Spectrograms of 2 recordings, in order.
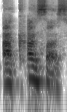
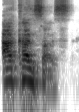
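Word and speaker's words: Arkansas: how it is written it is written like a cancers but we don't say a cancers because people confuse with the state of cancers even an old old law which says you cannot pronounce it is illegal and it is a crime to fail to pronounce the state of arer by saying Aransas you can be taken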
